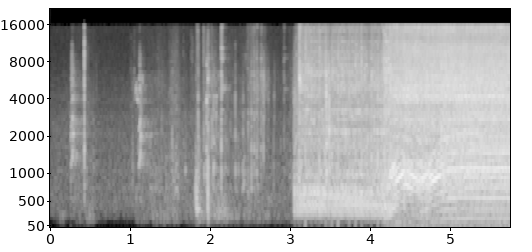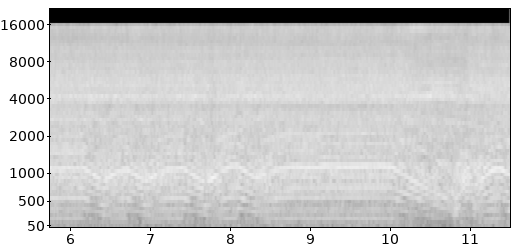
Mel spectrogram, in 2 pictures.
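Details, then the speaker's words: Echo CS-400 chainsaw after new carburetor kit and fuel lines, high-speed screw readjusted from original. Fires after light clicks, revs cleanly and evenly, crisp without hesitation; sounds good, normal running after adjustment. "so that sounds good guys we're going to leave it there and adjust it in the future if needed"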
